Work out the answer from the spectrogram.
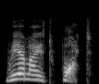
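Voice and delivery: high, loud, sharp question. A narrator's reading. Snape presses Harry for what he realized, sharply. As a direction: demand the answer sharply. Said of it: "asked Snape sharply".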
